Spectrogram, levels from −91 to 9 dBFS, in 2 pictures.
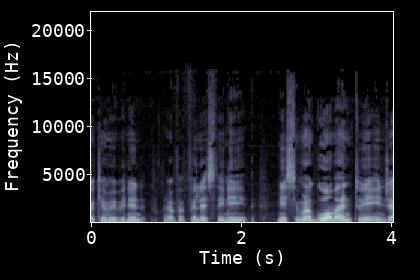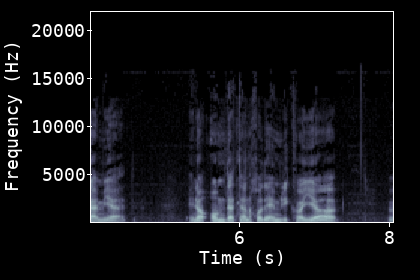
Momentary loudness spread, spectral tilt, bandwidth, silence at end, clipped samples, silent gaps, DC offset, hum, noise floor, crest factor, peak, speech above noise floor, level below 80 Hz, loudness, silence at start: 13 LU; -5 dB/octave; 16 kHz; 0 s; under 0.1%; none; under 0.1%; none; -63 dBFS; 22 dB; -4 dBFS; 38 dB; -62 dBFS; -25 LUFS; 0 s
